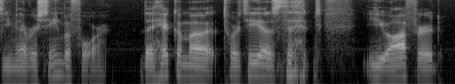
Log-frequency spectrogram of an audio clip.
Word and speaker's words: jicama: Jicama.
